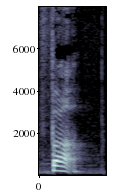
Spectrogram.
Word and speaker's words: Pho: So, jetzt kommt die, die vietnamesische Aussprache. Eigentlich hat, hat Wietz mir beigebracht. Pho. – Pho. – Pho. Pho-Suppe. Oder halt eben Pho-Suppe. Oder Po-Suppe. – Ich glaube, es ist äh, eher Pho-Suppe.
